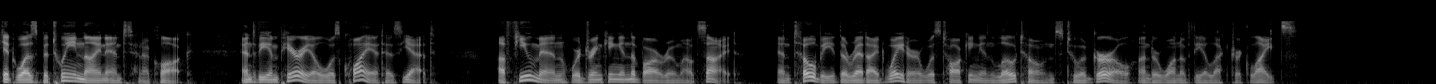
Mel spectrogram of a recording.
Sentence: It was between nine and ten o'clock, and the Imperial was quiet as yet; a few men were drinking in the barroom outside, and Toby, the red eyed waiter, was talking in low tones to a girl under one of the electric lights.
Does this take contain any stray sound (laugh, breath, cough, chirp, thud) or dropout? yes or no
no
